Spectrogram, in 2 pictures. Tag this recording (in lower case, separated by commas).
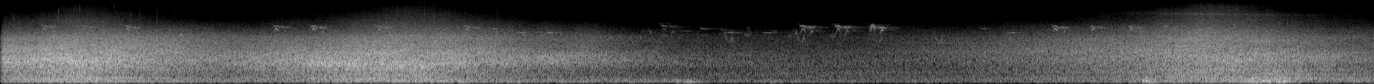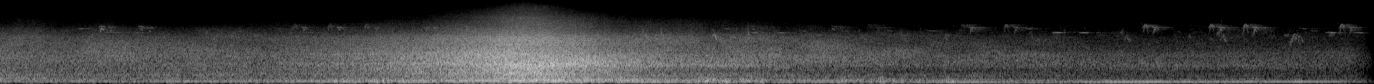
car, motor vehicle (road), vehicle, car passing by, roadway noise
